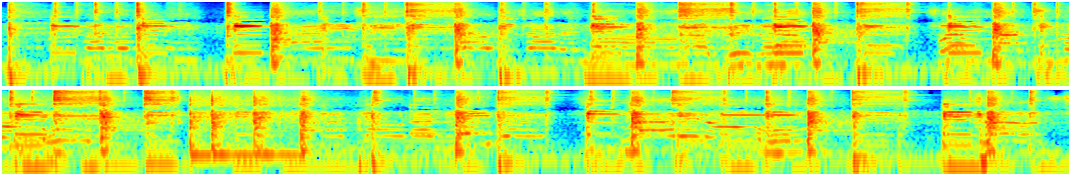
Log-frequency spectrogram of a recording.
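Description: A band playing live: an acoustic drum kit, with snare, bass drum and cymbals struck with sticks in a steady groove, over electric guitar, bass and a singing voice.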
